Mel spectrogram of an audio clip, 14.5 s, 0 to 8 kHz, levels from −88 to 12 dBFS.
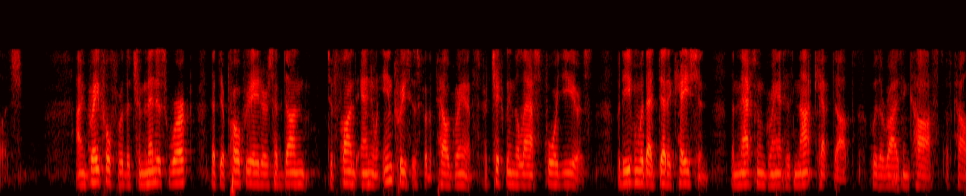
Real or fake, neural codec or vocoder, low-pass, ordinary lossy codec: real; none; 7.2 kHz; AAC, 16 kbps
